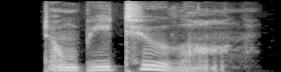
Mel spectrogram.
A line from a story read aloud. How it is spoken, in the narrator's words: he said softly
